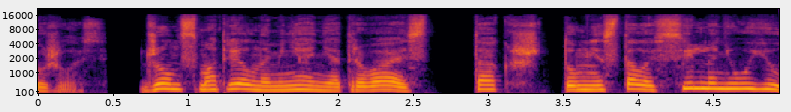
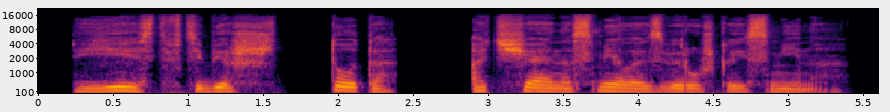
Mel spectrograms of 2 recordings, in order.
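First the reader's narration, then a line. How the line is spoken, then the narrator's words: Quiet. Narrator (Russian): наконец проговорил он тихо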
